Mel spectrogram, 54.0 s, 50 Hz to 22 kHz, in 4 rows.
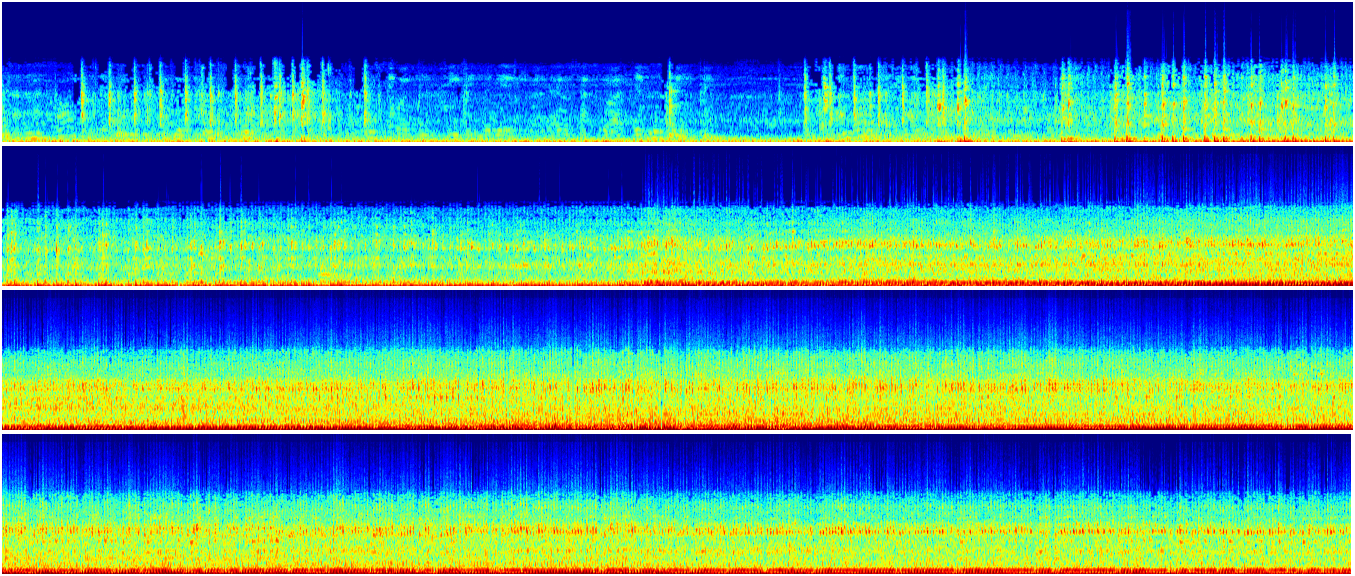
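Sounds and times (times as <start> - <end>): tractor engine starting and idling: 0.0 - 54.0.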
